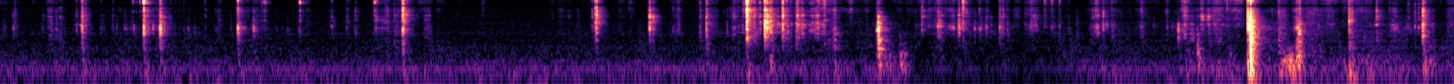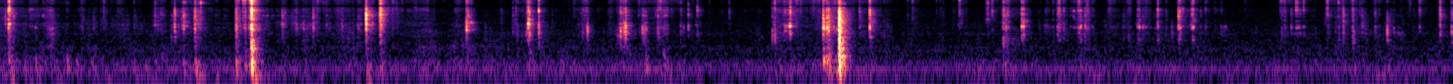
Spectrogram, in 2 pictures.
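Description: Small irregular clicks and snaps of plastic parts being pried apart with tweezers and handled, as a Microsoft IntelliMouse Optical is taken apart. A few louder snaps stand out, the loudest about halfway through.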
